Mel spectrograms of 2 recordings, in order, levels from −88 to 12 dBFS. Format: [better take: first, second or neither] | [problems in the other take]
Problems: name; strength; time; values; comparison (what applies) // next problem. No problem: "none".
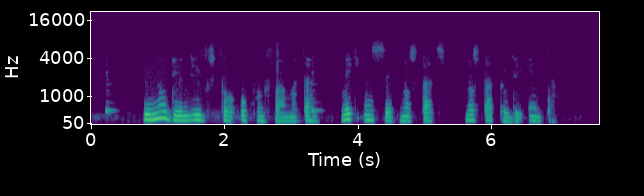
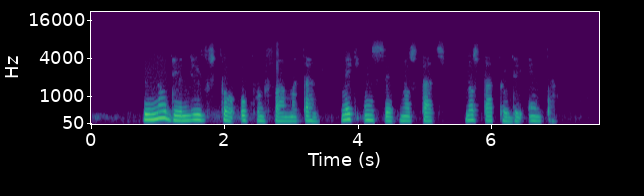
second | background sound (Cowbell); 19 dB below the speech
